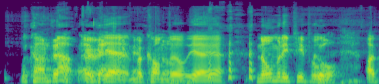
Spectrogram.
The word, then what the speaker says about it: MacConville: you nailed it we can't do it yeah mcconville yeah yeah normally people i've been called mcgonagall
